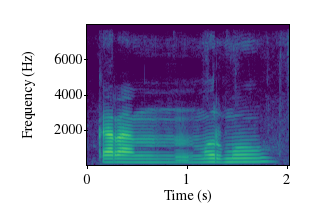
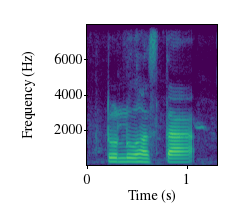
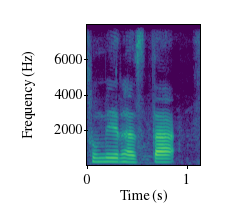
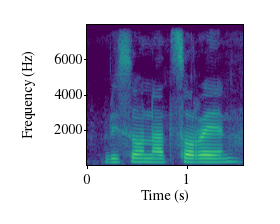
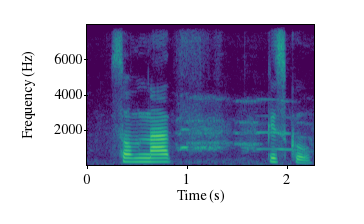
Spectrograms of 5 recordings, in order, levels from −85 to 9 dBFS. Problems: background sounds at intervals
